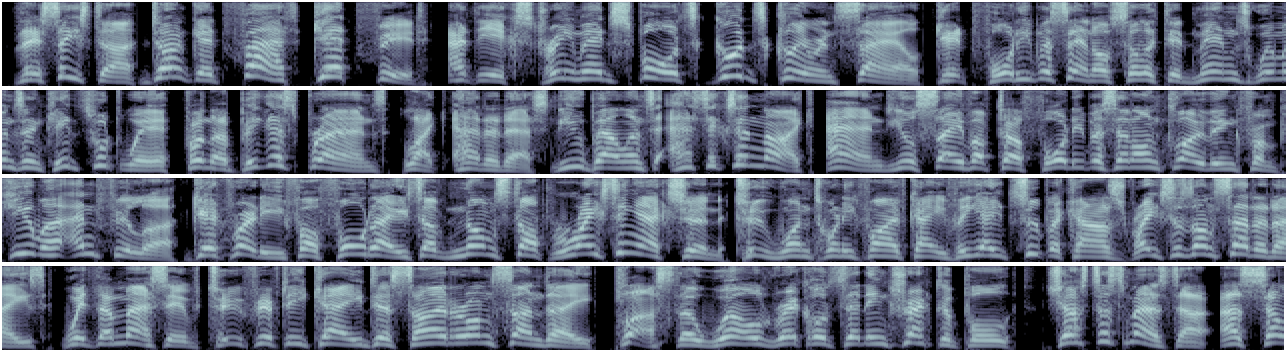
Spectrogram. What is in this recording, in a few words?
Hardsell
